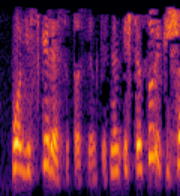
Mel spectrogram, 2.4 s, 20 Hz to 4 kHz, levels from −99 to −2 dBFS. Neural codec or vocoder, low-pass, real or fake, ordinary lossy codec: none; 3.6 kHz; real; MP3, 16 kbps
